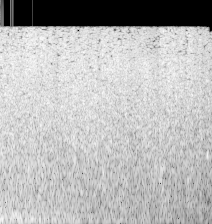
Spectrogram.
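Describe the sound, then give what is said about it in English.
A gas pipe explodes after being struck by a bullet, producing a loud, dense roar of rushing noise that holds steady for about two seconds and fades only slightly. “went down as he collapsed from an explosion, as one of the missing bullets targeted and fired upon a gas pipe from out of the room he just exited from.”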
